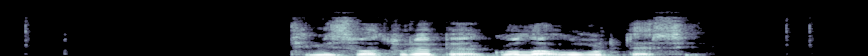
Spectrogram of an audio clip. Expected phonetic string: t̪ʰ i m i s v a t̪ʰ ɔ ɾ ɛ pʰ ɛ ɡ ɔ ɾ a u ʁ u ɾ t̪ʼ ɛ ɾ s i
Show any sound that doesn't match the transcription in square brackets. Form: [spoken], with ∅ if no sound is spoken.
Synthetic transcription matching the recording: t̪ʰ i m i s v a t̪ʰ [u] ɾ ɛ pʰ ɛ ɡ ɔ [l] a u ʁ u ɾ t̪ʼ ɛ [∅] s i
